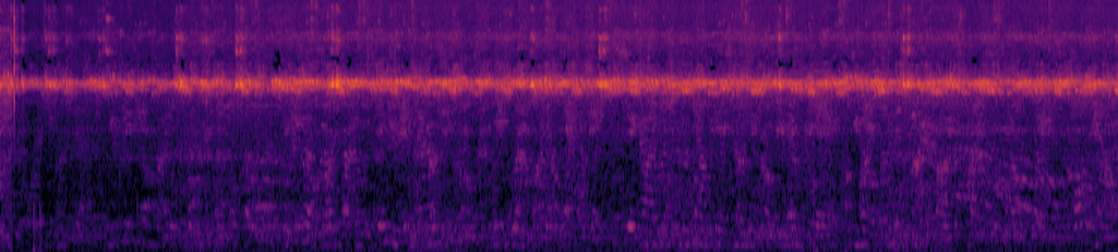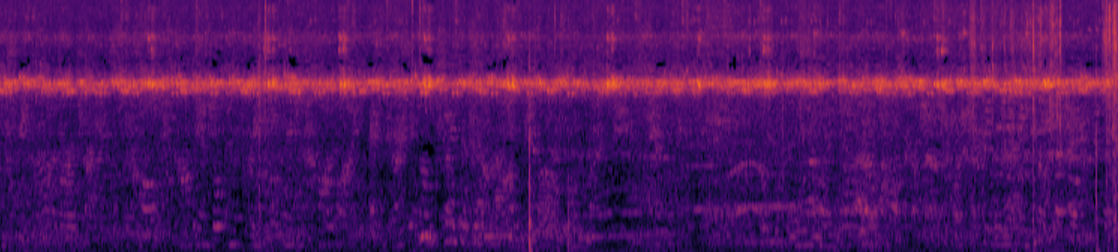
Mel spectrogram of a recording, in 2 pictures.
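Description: A cricket singing: one continuous high-pitched trill that never breaks, with faint, irregular background noise beneath it.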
